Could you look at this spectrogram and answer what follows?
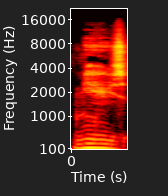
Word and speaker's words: Meus: I was contacted by I believe it's pronounced news racing m-e-us um contacted me and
